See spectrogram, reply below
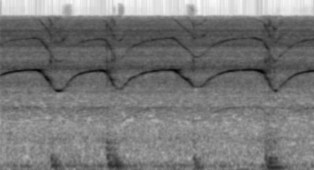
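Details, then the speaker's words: Dental drill during PFM crown preparation of a maxillary canine/premolar on a typodont: high-pitched whine dipping in pitch as the bur bites tooth with each pass. "Okay, so now in order to bring this through, I'll take my stick again. Make the chamfer join the shoulder smoothly, as long as they have the same taper, same angulation gingivally, and the same level, then it should come through smoothly."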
